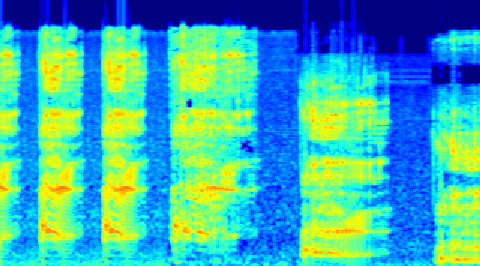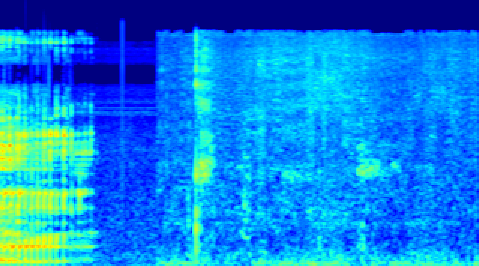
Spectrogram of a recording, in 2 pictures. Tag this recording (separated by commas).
people burping, eructation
